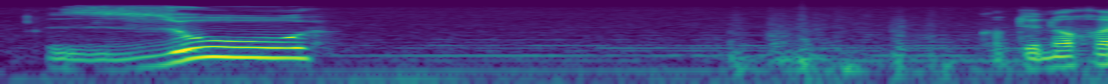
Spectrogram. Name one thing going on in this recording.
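A heavy body thumps into a wooden crate.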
